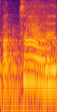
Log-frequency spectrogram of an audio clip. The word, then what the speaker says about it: pecel: Di sana itu memang kalau kata itu ada penekanan di awal. Pecel ya. It is not pecel.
